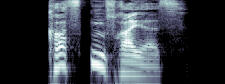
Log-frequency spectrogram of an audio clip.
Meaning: strong/mixed nominative/accusative neuter singular of kostenfrei
- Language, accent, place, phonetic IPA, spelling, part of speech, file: German, Germany, Berlin, [ˈkɔstn̩ˌfʁaɪ̯əs], kostenfreies, adjective, De-kostenfreies.ogg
